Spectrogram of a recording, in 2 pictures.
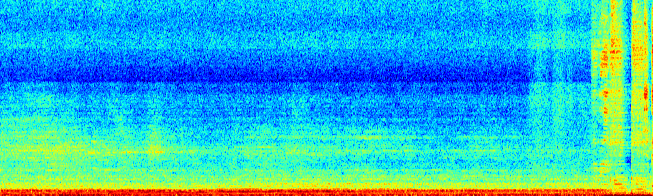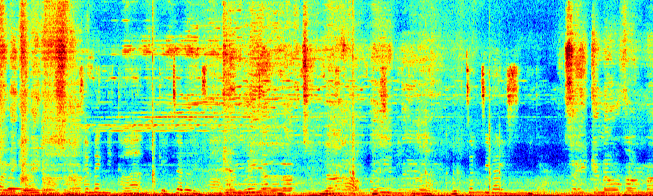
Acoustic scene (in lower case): car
